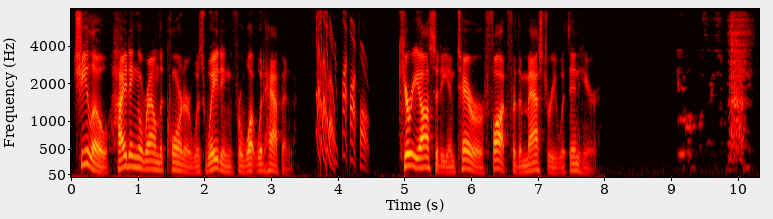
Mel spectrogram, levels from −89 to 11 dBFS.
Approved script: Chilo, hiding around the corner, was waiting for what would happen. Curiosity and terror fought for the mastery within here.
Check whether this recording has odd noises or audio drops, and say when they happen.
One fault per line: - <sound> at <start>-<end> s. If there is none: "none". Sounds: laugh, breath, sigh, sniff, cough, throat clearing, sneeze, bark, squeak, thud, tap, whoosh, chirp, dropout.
- chirp at 3.7-4.5 s
- sniff at 9.1-10.3 s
